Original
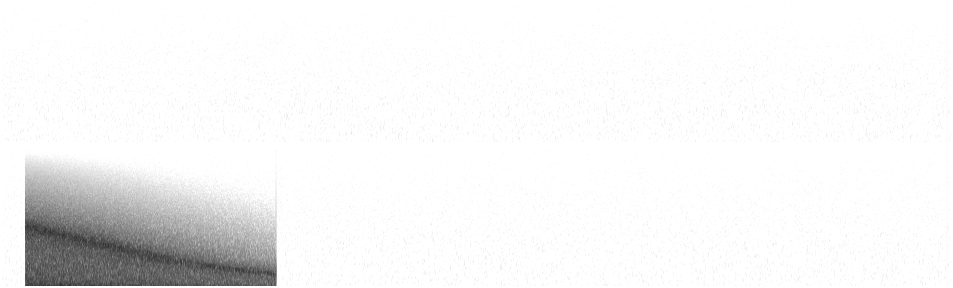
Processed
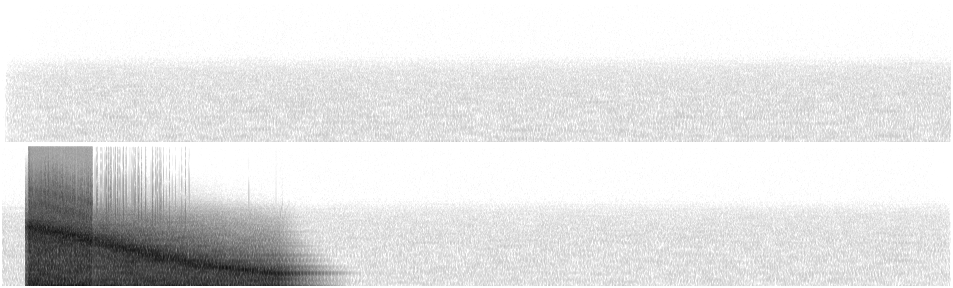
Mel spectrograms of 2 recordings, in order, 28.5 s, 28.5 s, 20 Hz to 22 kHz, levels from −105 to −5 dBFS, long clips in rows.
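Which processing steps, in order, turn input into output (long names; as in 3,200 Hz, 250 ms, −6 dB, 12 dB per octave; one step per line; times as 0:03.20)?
automatic gain control gain up to 3 dB
repeating echo 99 ms, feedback 54%, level −13.5 dB
convolution reverb RT60 1.0 s, pre-delay 52 ms, DRR −14 dB
0:14.63–0:15.59: leveller curve on the samples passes 3
downward compressor 6 to 1, threshold −8 dBFS, peak gain reduction 10.5 dB
hard clipping −4 dBFS, distortion −30 dB
level −3 dB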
